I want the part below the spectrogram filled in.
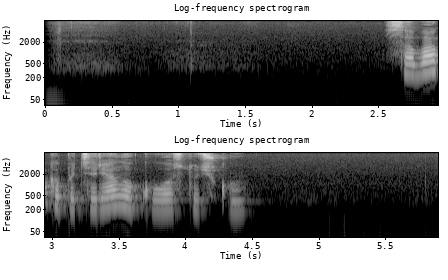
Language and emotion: Russian, sad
